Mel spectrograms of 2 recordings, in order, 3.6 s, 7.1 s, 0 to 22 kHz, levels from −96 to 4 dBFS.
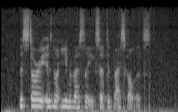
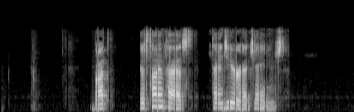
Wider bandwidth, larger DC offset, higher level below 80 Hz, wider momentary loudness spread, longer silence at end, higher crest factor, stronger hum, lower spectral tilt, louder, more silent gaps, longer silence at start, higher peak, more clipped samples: first, 16.5 kHz vs 8 kHz; neither; first, -48 dBFS vs -54 dBFS; first, 14 LU vs 10 LU; second, 0.25 s vs 1.4 s; about the same, 16 dB vs 20 dB; neither; about the same, -4 dB/octave vs -4 dB/octave; second, -28 LUFS vs -18 LUFS; neither; second, 0.1 s vs 1.85 s; second, -12 dBFS vs -2 dBFS; neither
